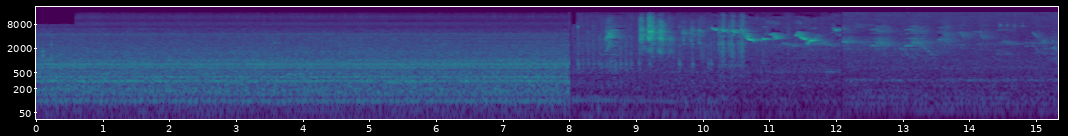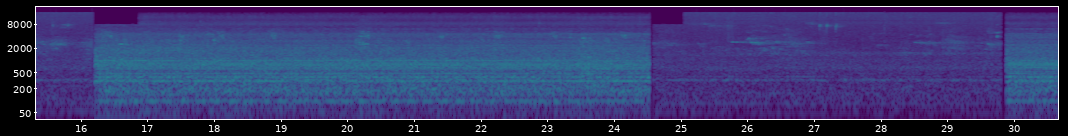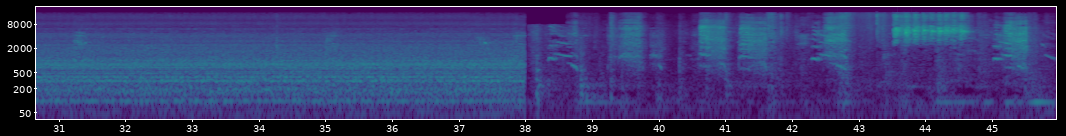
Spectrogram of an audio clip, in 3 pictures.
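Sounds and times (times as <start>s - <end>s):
mechanical hum: 0.0s - 45.9s.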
